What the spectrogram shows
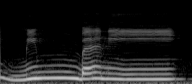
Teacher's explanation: نون کی آواز کو میم کی آواز میں بدل کر پڑھنا ہے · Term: اقلاب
